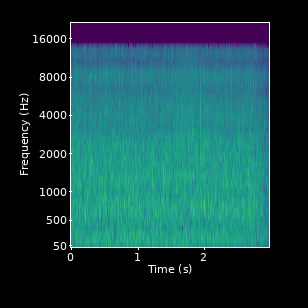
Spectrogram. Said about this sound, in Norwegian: Hvis du syns New York var bråkete før, så er det enda verre nå. Nederst på Manhattan er det lyden av generatorer som dominerer. I bygning etter bygning pumper de ut flomvann som har fylt kjellere med en illeluktende blanding av kloakk og fyringsolje.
